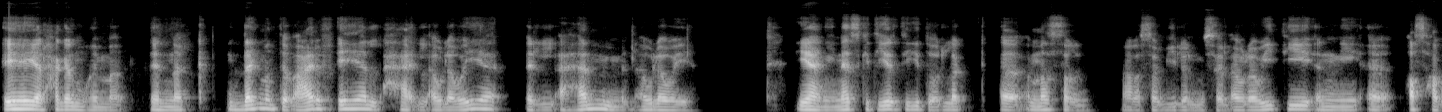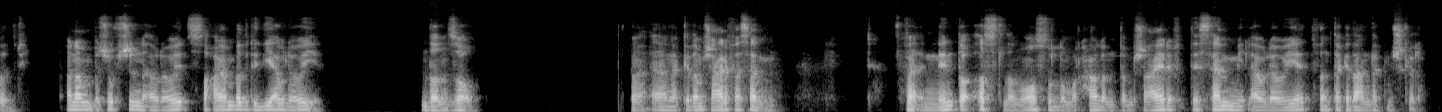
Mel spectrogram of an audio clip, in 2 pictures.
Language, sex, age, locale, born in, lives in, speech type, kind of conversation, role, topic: Arabic, male, 40-44, ar-EG, Egypt, Portugal, conversation, unstructured, none, إيه عاداتك اليومية اللي بتساعدك تنظم وقتك؟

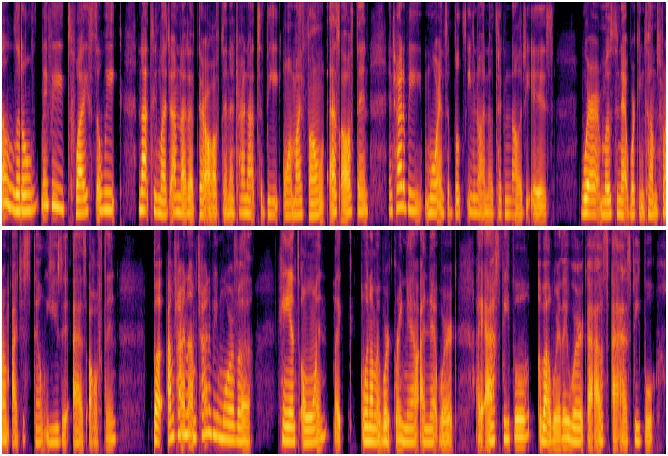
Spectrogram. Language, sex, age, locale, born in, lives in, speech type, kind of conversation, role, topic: English, female, 18-19, en-US, United States, United States, conversation, unstructured, none, How do you build a network of people who truly help you grow, not just show up?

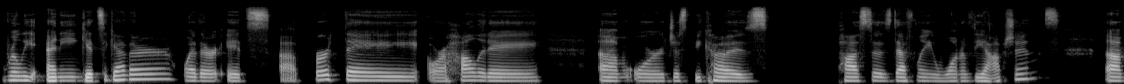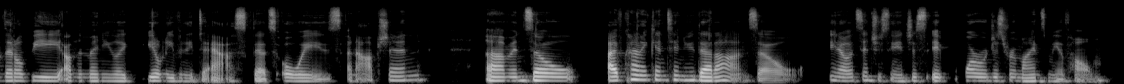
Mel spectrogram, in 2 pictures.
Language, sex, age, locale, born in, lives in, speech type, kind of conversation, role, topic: English, female, 35-39, en-US, United States, United States, conversation, unstructured, none, What meal reminds you of home?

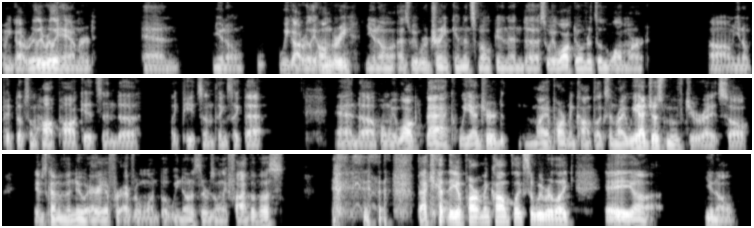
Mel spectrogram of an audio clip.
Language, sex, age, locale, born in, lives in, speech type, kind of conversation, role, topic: English, male, 25-29, en-US, United States, United States, conversation, unstructured, none, Which cherished memory do you love retelling with friends or family, and why?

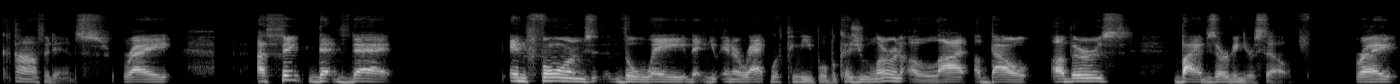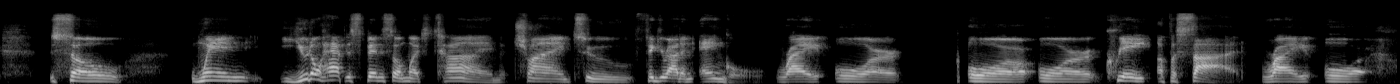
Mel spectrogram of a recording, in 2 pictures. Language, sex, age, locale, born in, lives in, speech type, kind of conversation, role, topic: English, male, 40-44, en-US, United States, United States, conversation, podcast, guest, Why is it important to stay true to yourself, even when it’s difficult?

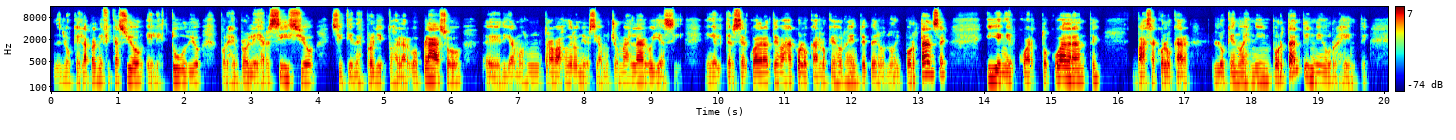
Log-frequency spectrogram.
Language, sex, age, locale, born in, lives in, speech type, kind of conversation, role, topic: Spanish, male, 55-59, es-VE, Venezuela, Portugal, conversation, advice, advisor, ¿Cómo puedo dejar de procrastinar y priorizar mis tareas?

